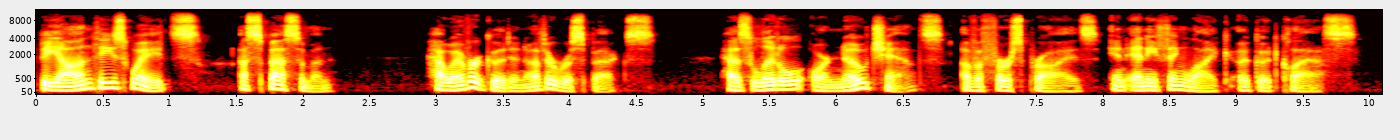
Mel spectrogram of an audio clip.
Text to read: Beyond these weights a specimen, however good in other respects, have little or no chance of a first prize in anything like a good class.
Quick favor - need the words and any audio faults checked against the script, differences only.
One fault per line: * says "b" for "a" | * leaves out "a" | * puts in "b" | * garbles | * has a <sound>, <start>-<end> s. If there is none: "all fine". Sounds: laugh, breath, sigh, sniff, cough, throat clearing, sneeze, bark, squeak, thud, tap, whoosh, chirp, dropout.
* says "has" for "have"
